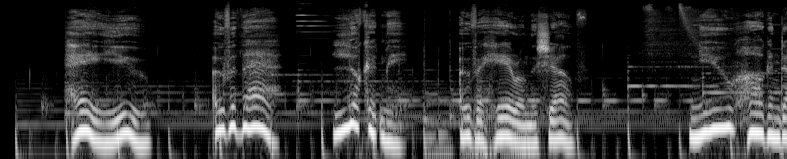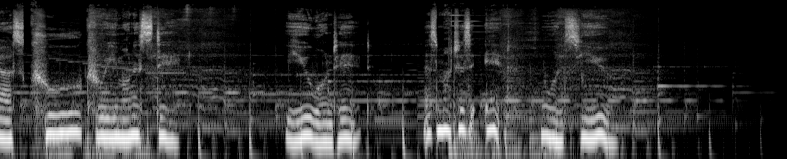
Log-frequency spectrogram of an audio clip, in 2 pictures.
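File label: advert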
